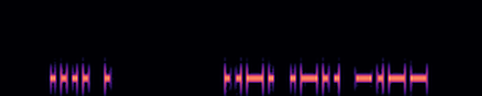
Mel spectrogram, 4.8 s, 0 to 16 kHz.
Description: Morse code, heard as a keyed tone, about 22 wpm, 700 Hz. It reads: HE FLY
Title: 3x Word-Spacing - Sentences from Top 500 Words - 22wpm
